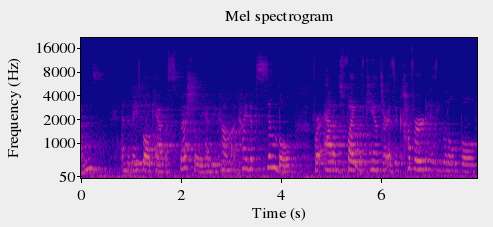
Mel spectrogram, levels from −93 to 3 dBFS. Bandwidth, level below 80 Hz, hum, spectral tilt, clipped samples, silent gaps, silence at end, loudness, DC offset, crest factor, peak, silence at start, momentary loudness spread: 16 kHz; -62 dBFS; none; -5.5 dB/octave; under 0.1%; none; 0 s; -45 LUFS; under 0.1%; 18 dB; -28 dBFS; 0 s; 10 LU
